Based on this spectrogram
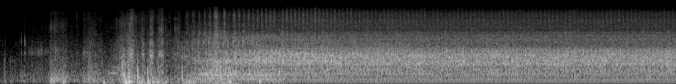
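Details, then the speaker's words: Craftsman push mower with swapped-in Briggs & Stratton Quantum engine, sat overnight after winter storage: primed four or five times, a few pulls of clatter, then starts first pull into a smooth, steady single-cylinder idle with no misses; normal cold start and idle. "then it works as you saw cold start priming bit four or five times started on the first pool"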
